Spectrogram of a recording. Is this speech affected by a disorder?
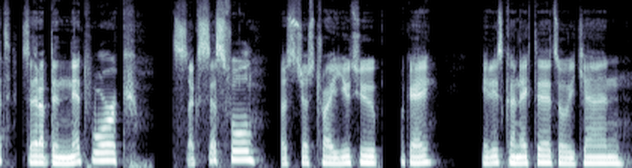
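No.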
